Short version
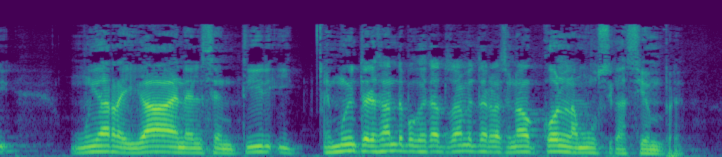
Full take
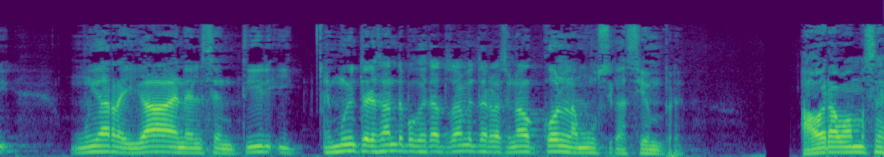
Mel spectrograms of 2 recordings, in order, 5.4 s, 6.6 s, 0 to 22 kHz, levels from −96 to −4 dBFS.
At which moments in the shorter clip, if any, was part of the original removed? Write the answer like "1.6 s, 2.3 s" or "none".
none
